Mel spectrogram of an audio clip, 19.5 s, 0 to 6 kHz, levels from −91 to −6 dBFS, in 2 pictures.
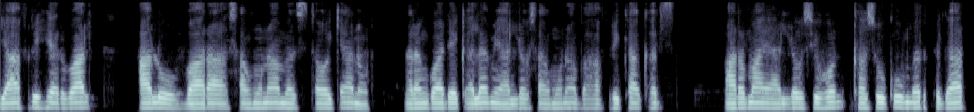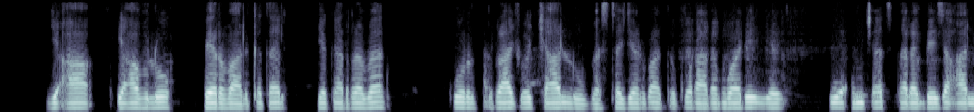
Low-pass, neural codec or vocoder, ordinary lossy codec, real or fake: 5.4 kHz; none; Opus, 24 kbps; real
